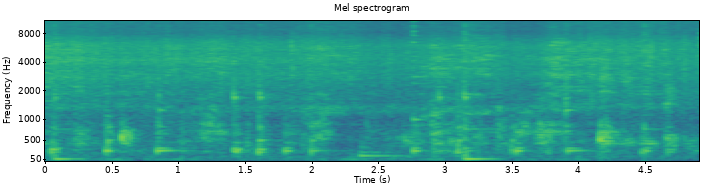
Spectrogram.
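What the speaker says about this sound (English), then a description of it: "Then I'm going to blend in, and you can already see our rice is already turning color." A spoon stirs carrot rice seasoned with salt in a sizzling pan, scraping and clinking in quick irregular strokes over a constant frying hiss, close and moderately quiet.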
